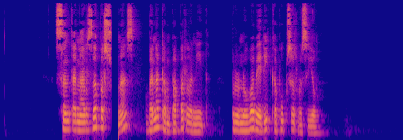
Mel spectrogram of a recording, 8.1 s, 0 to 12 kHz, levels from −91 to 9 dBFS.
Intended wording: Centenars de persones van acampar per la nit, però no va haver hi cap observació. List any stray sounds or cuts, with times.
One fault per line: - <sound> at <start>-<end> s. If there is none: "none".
- dropout at 2.2-2.4 s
